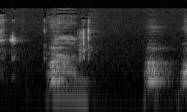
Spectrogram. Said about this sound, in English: Oh, man. Oh, shit. Sorry. Dogs. Crazy.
